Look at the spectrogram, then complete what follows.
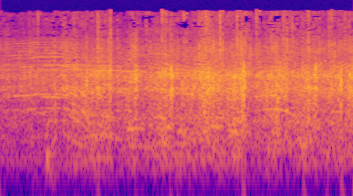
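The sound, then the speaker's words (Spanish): A crowd applauds steadily as the procession image of the Virgin comes out, a dense wash of clapping from many hands that holds at a fairly loud, even level throughout, with no voices standing out. “La imagen de la Virgen ha salido. Sí, por eso están esos aplausos.”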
